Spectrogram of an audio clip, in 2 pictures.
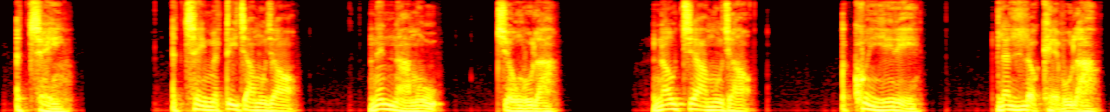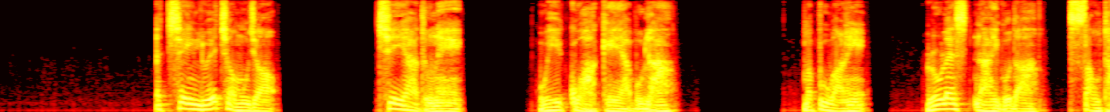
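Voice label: m Burmese TVC, male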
